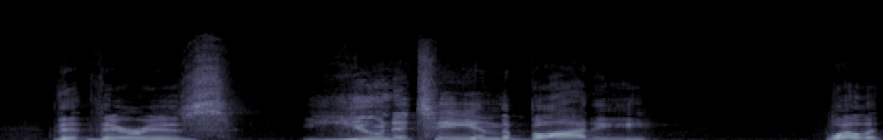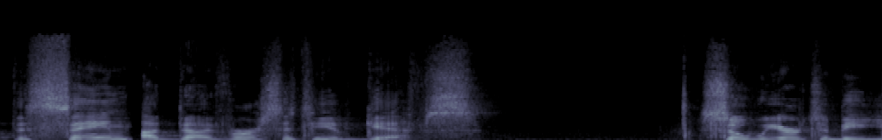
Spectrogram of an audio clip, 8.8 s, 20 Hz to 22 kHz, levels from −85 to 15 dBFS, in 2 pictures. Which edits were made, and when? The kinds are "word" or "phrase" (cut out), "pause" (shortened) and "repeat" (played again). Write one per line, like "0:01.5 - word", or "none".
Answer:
0:05.1 - word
